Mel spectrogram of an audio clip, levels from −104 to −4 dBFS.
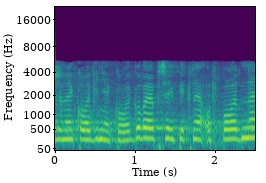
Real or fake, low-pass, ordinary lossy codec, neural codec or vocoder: real; 5.4 kHz; MP3, 48 kbps; none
